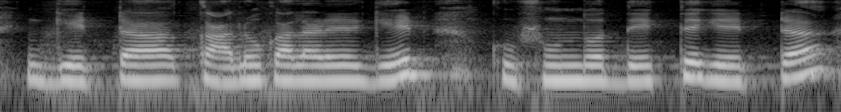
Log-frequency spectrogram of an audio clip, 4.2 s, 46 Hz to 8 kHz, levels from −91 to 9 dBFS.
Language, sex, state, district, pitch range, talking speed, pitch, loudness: Bengali, male, West Bengal, North 24 Parganas, 195-220 Hz, 130 wpm, 200 Hz, -20 LUFS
